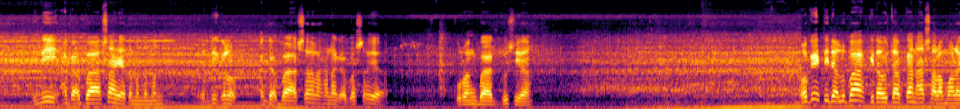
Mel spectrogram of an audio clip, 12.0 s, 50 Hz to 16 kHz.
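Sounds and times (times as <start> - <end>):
tractor engine running: 0.0 - 12.0.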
